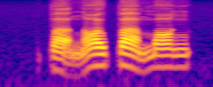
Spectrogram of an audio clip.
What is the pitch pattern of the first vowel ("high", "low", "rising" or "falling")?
low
